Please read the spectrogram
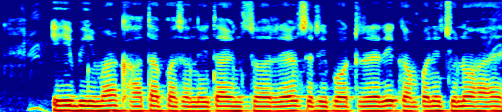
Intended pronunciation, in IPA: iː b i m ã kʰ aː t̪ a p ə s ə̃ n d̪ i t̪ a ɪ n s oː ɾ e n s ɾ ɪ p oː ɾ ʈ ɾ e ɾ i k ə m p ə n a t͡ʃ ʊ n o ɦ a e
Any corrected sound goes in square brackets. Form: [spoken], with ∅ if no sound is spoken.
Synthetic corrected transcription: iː b i m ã kʰ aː t̪ a p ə s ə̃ n d̪ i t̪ a ɪ n s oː ɾ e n s ɾ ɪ p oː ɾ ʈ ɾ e ɾ i k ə m p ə n [i] t͡ʃ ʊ n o ɦ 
